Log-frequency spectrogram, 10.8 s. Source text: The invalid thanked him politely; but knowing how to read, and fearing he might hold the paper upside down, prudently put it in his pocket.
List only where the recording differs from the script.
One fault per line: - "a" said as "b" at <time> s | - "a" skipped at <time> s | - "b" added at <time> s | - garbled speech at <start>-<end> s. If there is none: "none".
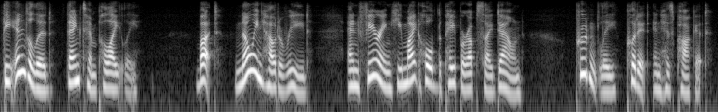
none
